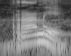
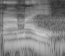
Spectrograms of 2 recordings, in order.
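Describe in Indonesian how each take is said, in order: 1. Kata ini berakhir dengan vokal tunggal 'e'. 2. Kata ini berakhir dengan diftong 'ai'. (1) "sering diucapkan menjadi kata rame" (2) "vokal rangkap a, i"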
